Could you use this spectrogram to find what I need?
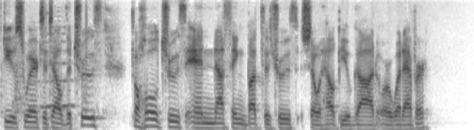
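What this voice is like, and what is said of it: Raspy, under-the-weather voice. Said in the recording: “you're so under the weather ... your voice is a little raspy”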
